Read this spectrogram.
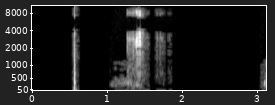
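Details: Persian cat snoring: a quiet click, then one soft, airy, snuffling breath with a faint rattle against near silence.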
